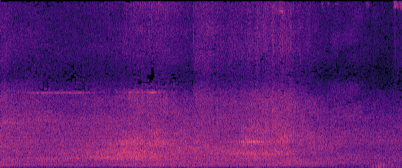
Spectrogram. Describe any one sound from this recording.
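A diesel taxi engine rumbles as it passes.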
